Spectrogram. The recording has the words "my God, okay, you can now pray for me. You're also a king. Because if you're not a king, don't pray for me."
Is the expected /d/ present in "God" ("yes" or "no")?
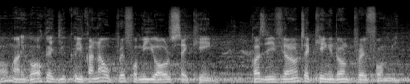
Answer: no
